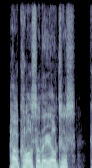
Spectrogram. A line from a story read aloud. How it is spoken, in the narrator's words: Calamir barked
